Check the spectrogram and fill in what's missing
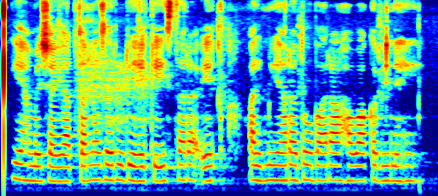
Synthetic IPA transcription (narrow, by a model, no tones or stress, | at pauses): jeɦɐmeːʃajaːd̪kɐɾnazɐɾuːɾiɦɛkiɪst̪ɐɾə̰ɦʔeːkɐlmijaɾad̪oːbaːɾaɦɐʋakɐbʱinɐɦĩ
